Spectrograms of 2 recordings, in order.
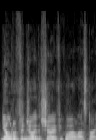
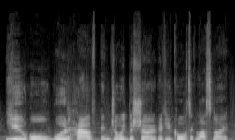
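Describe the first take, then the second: First: The opening words are squeezed into one contracted word. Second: The opening words are said fully and separately.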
